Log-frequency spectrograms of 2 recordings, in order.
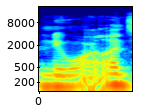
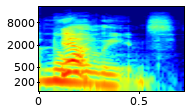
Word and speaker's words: New Orleans: Well, this is just my head cuz you just said New Orleans. You're obviously from there. Am I saying it right? New Orleans or New Orleans? I say New Orleans, but some people say New Orleans.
